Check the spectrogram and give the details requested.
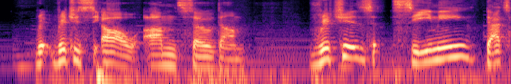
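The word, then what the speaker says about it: Richissime: Riches see me. That's how you pronounce it. Like the riches see you.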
